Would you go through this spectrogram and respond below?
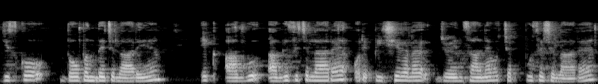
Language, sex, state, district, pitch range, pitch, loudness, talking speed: Hindi, female, Haryana, Rohtak, 165-195 Hz, 180 Hz, -16 LUFS, 250 wpm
